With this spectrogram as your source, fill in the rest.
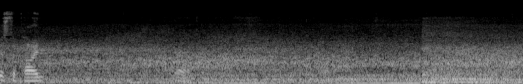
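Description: A man talks calmly and close up.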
